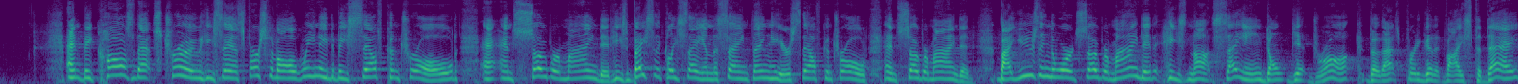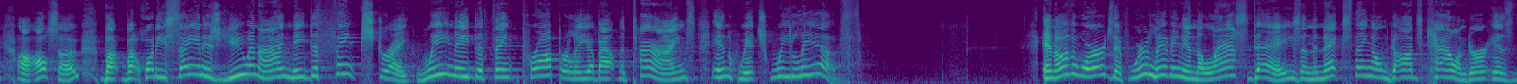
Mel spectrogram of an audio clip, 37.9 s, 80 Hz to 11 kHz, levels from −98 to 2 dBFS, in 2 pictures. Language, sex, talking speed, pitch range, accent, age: English, male, 140 wpm, 225-295 Hz, American, 50-69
